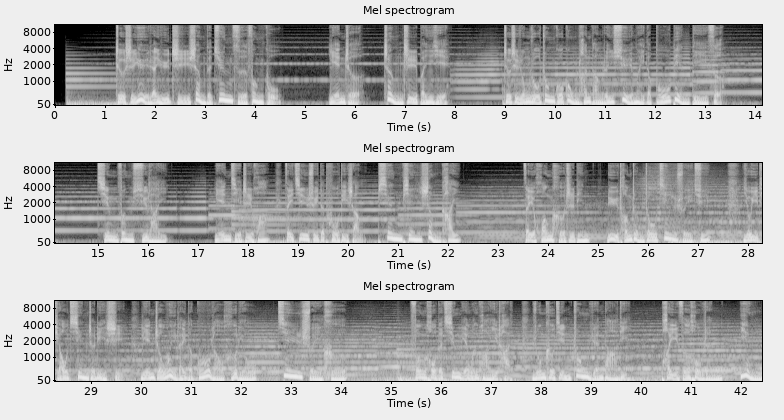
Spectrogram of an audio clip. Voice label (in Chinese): 宣传片-男52-低沉大气有力--党政宣传; 郑州金水区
